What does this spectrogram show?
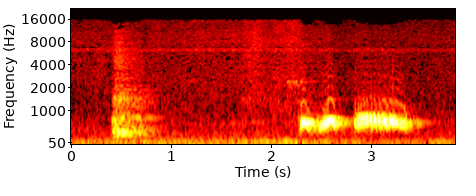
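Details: Spotted dove cooing after a brief knock or rustle: two quick, rounded coos, then a drawn-out, even, low coo, over quiet background hum.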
